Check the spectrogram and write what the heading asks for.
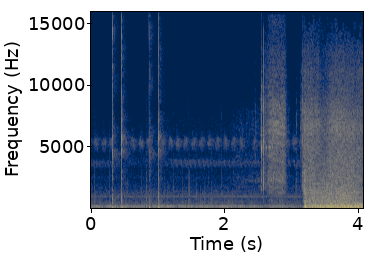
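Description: A few sharp clicks, a short spray hiss, then a loud whoosh as a burst of aerosol spray paint is set alight into a flame, lasting about a second near the end.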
